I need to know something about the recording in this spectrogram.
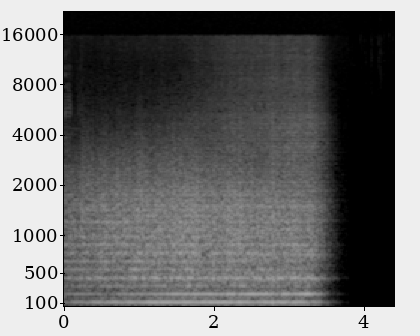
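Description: Low, steady synthetic drone of an animated logo sting, swelling in over the first second, holding, then fading out quickly about three and a half seconds in.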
